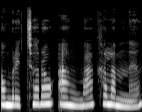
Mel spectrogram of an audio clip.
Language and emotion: Bodo, neutral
